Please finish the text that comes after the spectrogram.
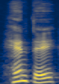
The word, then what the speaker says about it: gente: G followed by an E, like in the word gente, Gente, which means people, gente, that is soft as well.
